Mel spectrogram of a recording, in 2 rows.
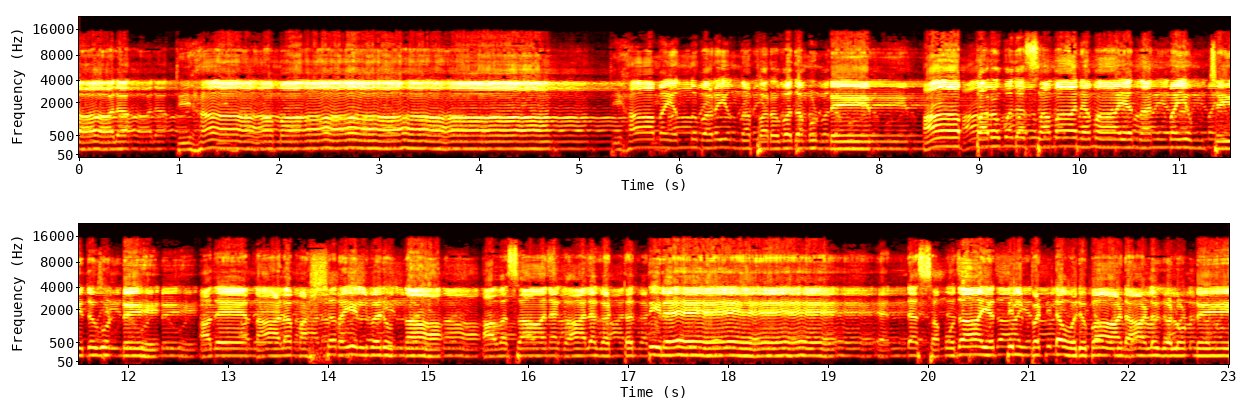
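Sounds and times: man chanting into a microphone: 0.0s - 23.0s.

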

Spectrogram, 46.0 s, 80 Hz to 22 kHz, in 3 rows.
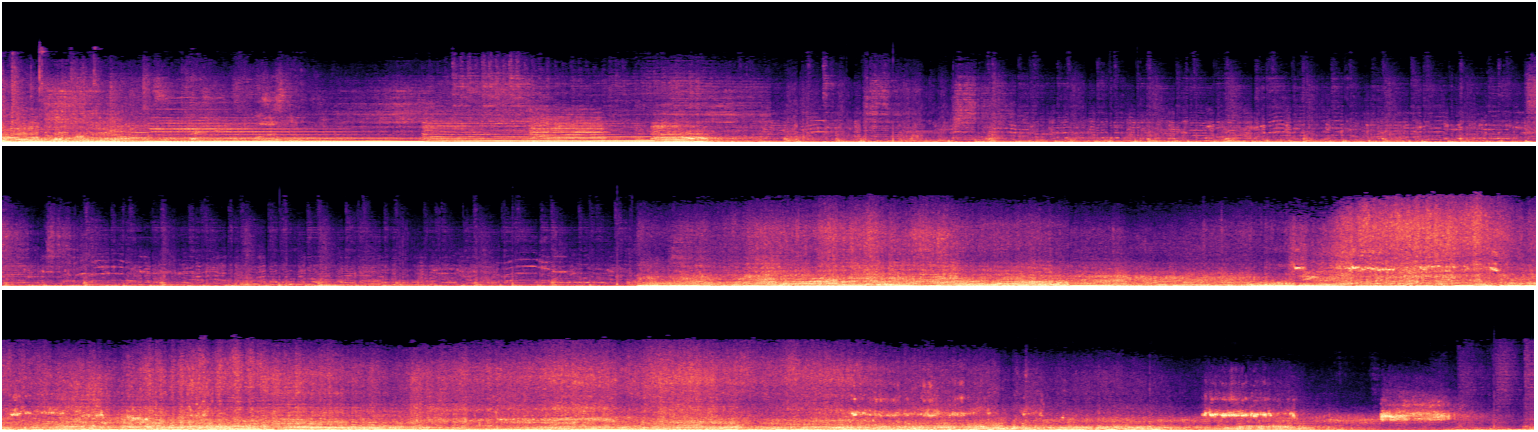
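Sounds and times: car engine revving: 0.0s - 16.0s, 21.2s - 46.0s.

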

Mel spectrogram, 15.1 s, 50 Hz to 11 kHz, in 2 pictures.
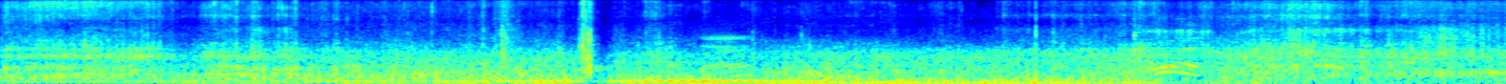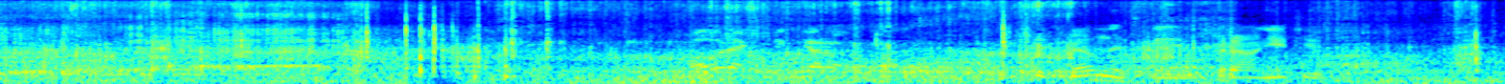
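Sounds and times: sharp skateboard clack: 0.0s - 3.4s, 5.0s - 15.0s
skateboard wheels rolling on asphalt: 0.0s - 15.0s.

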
